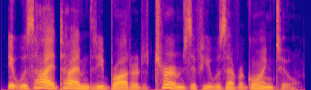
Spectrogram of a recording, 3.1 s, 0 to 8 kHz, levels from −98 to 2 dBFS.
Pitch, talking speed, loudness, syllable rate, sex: 175 Hz, 310 wpm, -19 LUFS, 6.0 syllables/s, female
